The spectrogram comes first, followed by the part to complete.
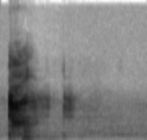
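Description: A man clears his throat once: a short harsh burst about half a second long, right at the start.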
